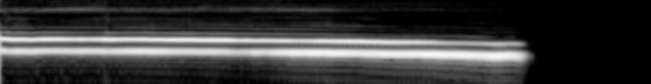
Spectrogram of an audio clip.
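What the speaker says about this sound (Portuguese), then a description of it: "o uivo de um cão atravessou o ar" A single long dog howl as an audiobook sound effect, loud and clear, a steady tone that slowly slides downward before cutting off abruptly.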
